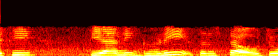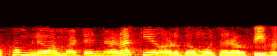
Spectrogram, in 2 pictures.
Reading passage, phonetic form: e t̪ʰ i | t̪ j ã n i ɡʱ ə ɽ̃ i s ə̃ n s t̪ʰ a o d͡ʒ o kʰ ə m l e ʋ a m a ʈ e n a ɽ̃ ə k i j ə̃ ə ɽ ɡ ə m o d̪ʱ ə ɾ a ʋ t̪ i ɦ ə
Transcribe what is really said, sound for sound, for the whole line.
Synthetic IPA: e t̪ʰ i | t̪ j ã n i ɡʱ ə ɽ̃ i s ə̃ n s t̪ʰ a o d͡ʒ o kʰ ə m l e ʋ a m a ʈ e n a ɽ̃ a k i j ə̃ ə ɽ ɡ ə m o d̪ʱ ə ɾ a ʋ t̪ i ɦ ə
